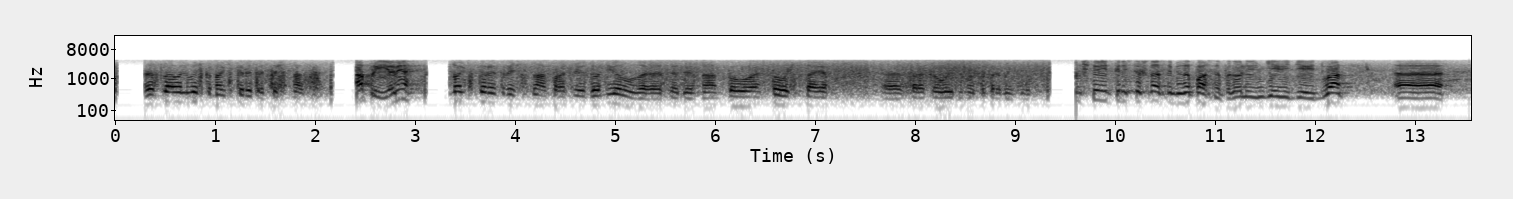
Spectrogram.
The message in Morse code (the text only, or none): none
